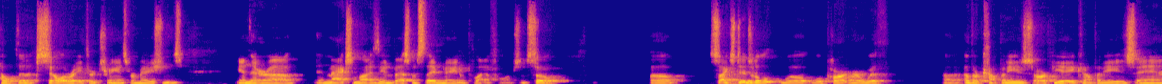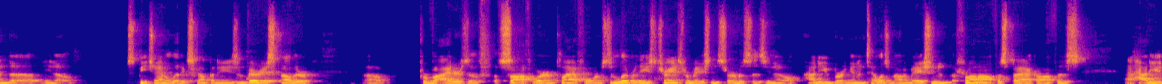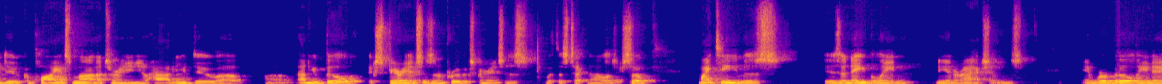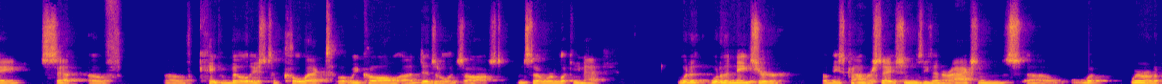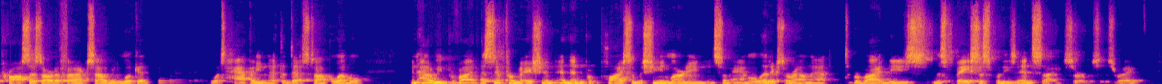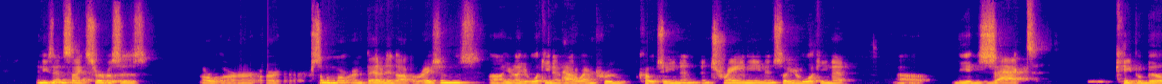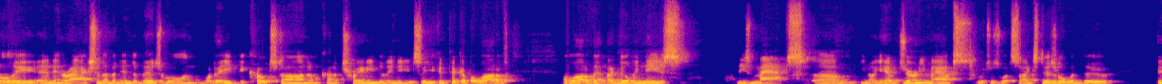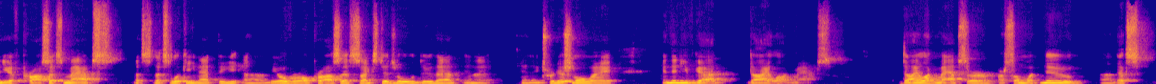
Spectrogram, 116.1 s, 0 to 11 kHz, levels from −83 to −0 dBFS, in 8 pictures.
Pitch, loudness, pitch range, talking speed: 100 Hz, -16 LUFS, 95-110 Hz, 160 wpm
